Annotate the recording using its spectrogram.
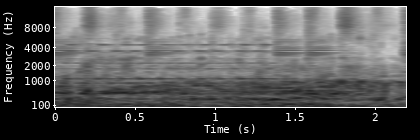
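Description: A loud, low rumbling whoosh sound effect for the channel's logo card, laid over outro music with a steady beat of about four to five ticks a second.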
